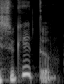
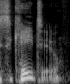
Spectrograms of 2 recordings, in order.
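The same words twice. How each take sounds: First: The name is said with an Indian pronunciation. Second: The name is said with an American pronunciation. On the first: "whenever a native Indian person refers to me, like they say they say Suketu" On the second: "whenever like an American person comes up to me, they always say Suketu"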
